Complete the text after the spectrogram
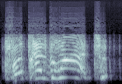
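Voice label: right wing, mood high, French; War Thunder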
